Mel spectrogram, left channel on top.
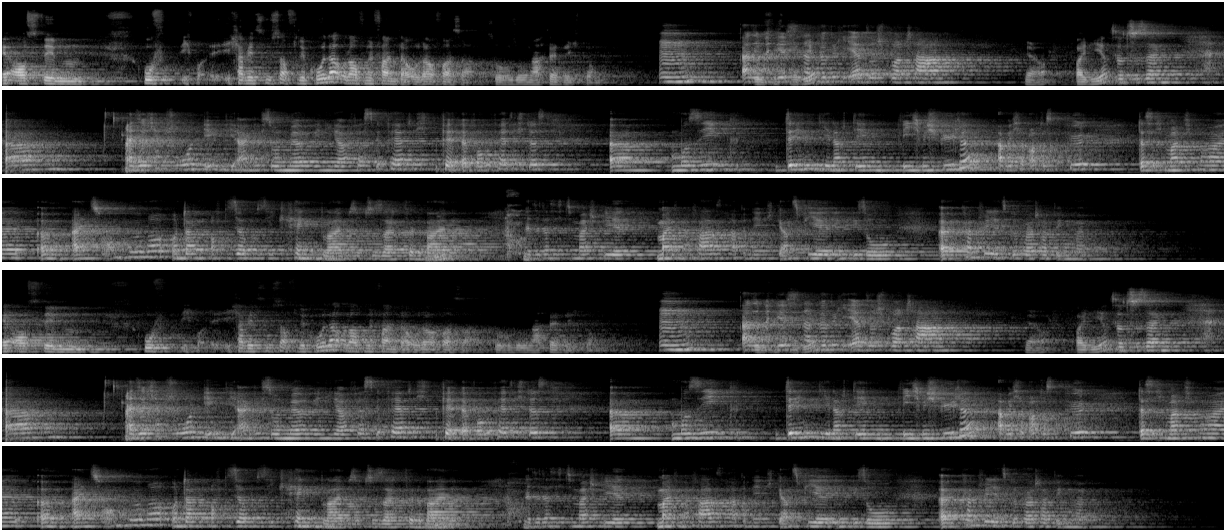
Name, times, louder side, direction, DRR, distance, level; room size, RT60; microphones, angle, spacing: voice 1, 0.0-6.0 7.5-7.6 7.9-8.2 10.2-10.5 10.7-11.1 28.7-28.9 29.5-29.7, left 4 dB, 70° left, 10 dB, 0.5 m, -26 dB
voice 2, 6.6-6.9 7.4-9.5 11.1-12.8 13.4-18.0 18.3-18.7 18.9-19.6 20.1-29.0 29.3-35.3, equal, ahead, 1 dB, 0.8 m, -26 dB
13.5 x 5.2 x 5.7 m, 2.1 s
head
